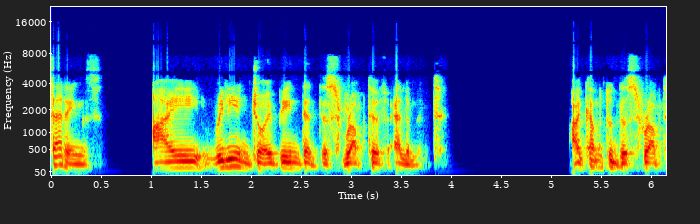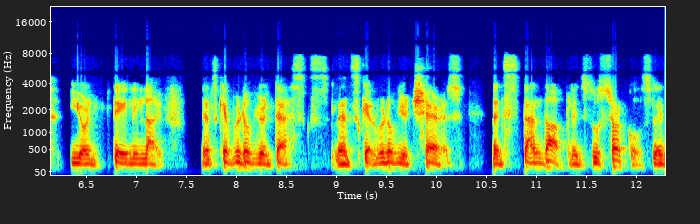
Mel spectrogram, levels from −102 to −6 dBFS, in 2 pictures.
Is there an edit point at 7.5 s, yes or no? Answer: no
